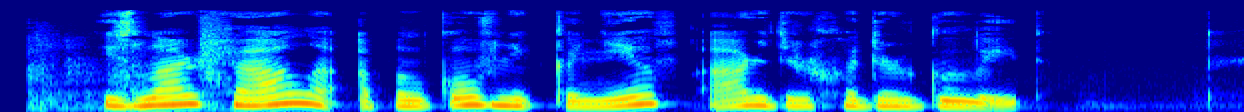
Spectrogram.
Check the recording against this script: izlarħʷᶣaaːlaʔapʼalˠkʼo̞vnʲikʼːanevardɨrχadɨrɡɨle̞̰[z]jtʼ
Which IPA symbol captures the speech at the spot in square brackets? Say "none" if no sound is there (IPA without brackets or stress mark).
none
